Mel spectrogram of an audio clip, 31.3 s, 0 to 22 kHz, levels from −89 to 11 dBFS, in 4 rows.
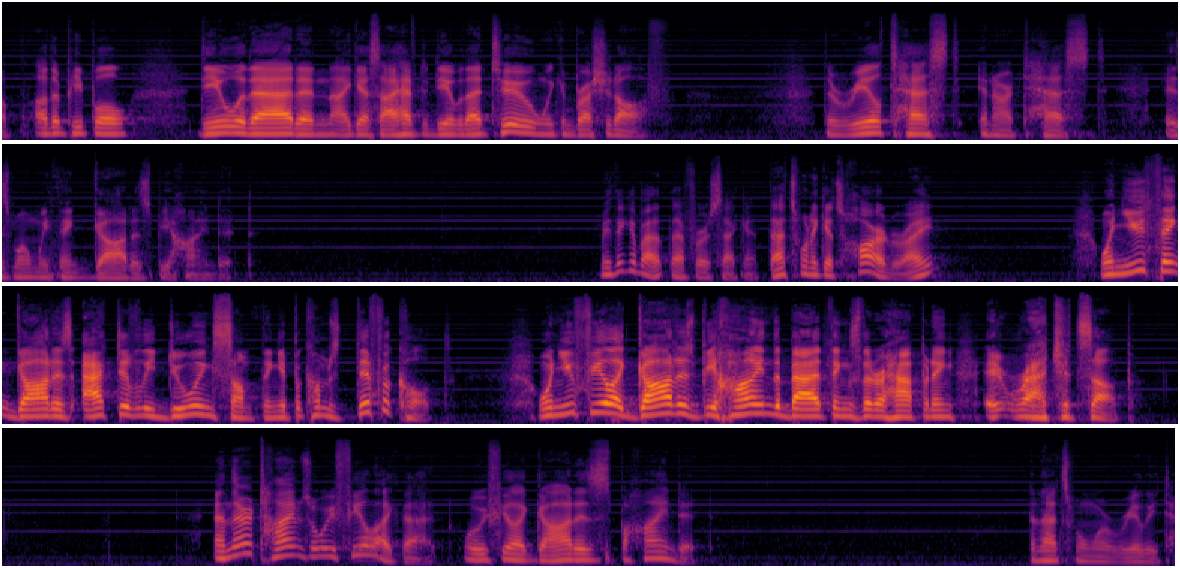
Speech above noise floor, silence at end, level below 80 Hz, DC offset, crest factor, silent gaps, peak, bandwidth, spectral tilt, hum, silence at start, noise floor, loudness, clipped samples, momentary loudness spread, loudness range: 39 dB; 0 s; -74 dBFS; under 0.1%; 28 dB; none; -2 dBFS; 17.5 kHz; -4 dB/octave; none; 0 s; -67 dBFS; -27 LUFS; under 0.1%; 22 LU; 21 LU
